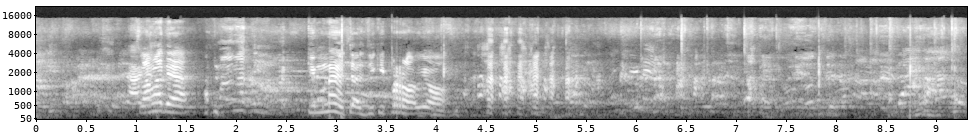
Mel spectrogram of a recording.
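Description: A crowd of young people chatters in the background.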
